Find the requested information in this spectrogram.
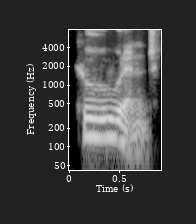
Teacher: Como si no existiera L, como si no existiera la O.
